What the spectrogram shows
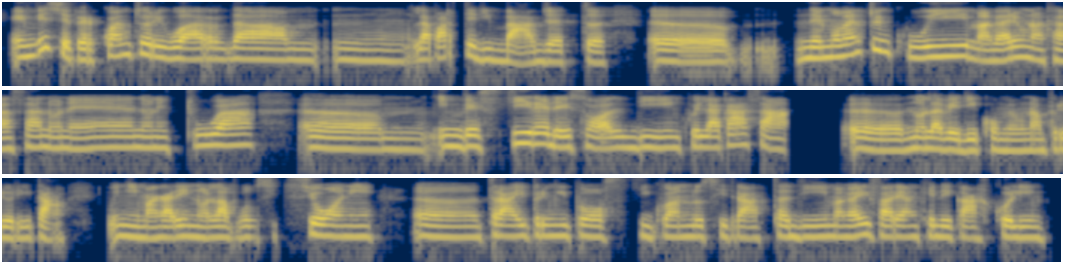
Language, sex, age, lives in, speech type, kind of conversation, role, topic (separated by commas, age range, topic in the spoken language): Italian, female, 20-24, Italy, conversation, podcast, host, Cosa rende davvero accogliente una casa per te?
